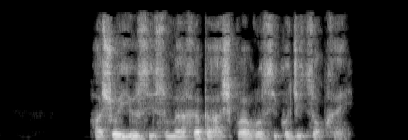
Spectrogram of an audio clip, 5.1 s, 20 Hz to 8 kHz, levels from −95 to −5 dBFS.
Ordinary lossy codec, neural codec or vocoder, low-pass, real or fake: MP3, 48 kbps; none; 7.2 kHz; real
